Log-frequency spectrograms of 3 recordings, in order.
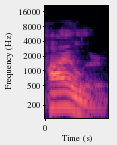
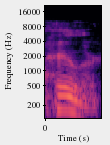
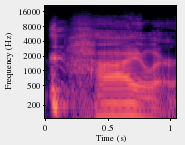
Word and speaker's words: Hailer: wrong so it's well the only people that get it right are German people and sometimes Brazilians so I'm not mad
